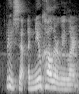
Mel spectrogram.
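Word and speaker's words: 绿色: Lǜsè. Lǜsè, a new color we learned.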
